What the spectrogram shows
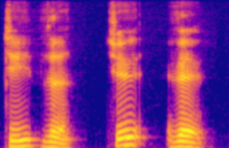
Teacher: We have an X on the end. But we don't hear this X because French doesn't tend to pronounce the consonants written on the ends of words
